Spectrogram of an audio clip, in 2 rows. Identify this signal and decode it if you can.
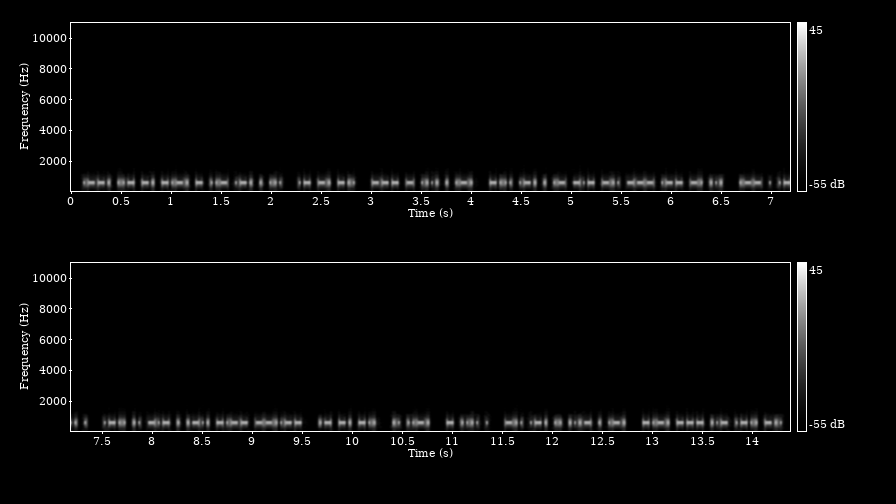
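Morse code, heard as a keyed tone, about 50 wpm, 600 Hz. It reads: PUNCTURES AND OTHER BREAKDOWNS WERE LIKELY, AND IF THE DRIVER COULD
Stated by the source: Morse practice text from an English-language novel at 49 wpm.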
